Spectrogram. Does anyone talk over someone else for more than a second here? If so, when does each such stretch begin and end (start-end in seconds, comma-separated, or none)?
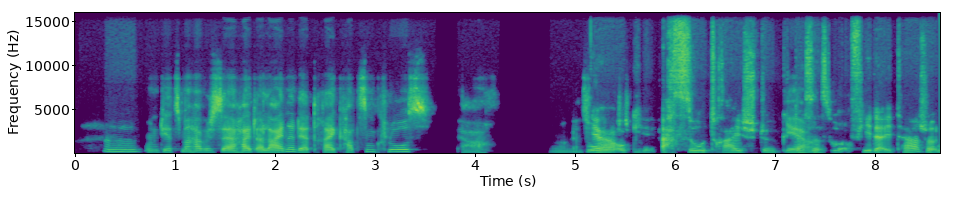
none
